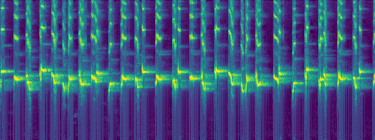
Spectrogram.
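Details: Long, lively song of a yellow-vented bulbul, played to make other bulbuls sing: an unbroken rapid stream of sharp, bubbly whistled notes, some rising, some dipping, at nearly four per second.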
